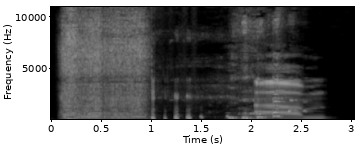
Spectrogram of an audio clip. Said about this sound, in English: to summarise everyone's year, I think that fart noise is appropriate. And also because I have a child, I've heard that sound a lot.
